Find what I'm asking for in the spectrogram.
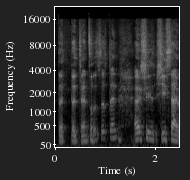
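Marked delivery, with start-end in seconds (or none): none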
